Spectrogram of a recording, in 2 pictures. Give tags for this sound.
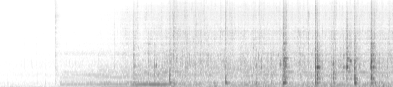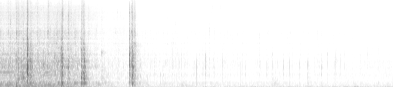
ambient; hits; water

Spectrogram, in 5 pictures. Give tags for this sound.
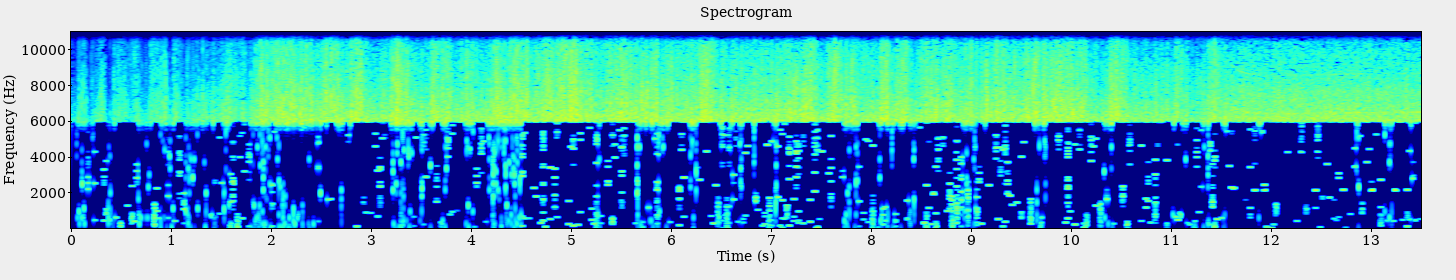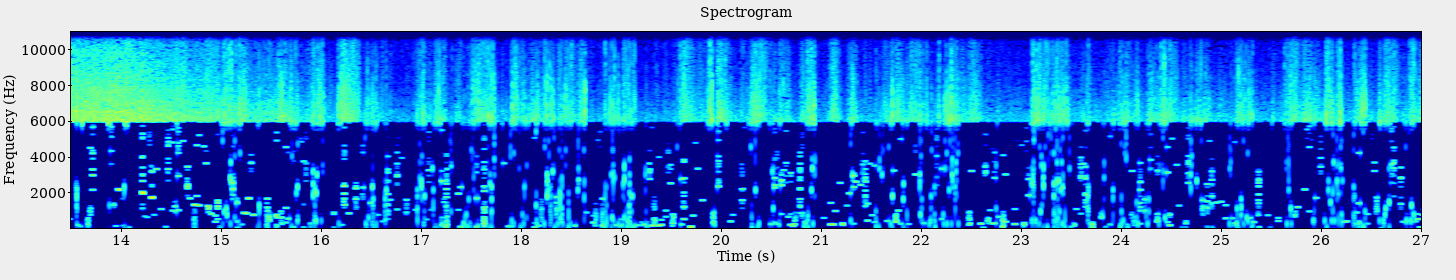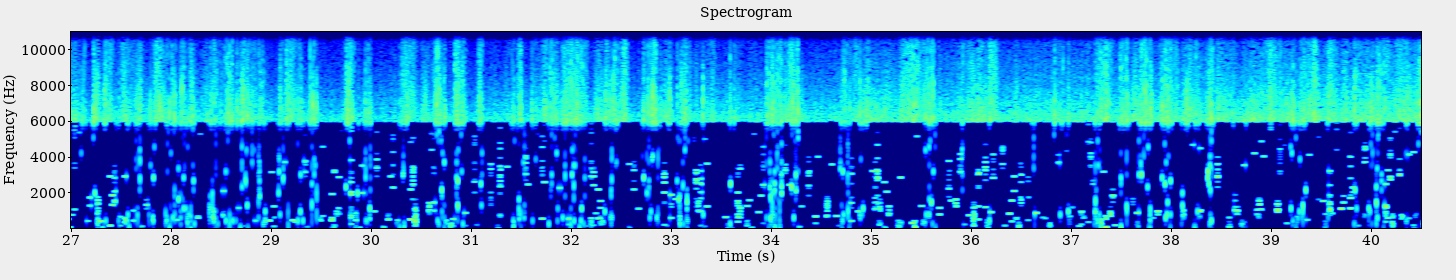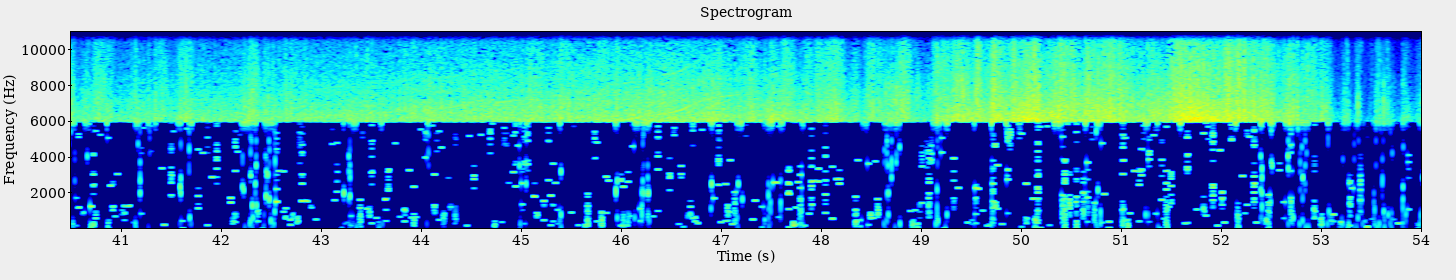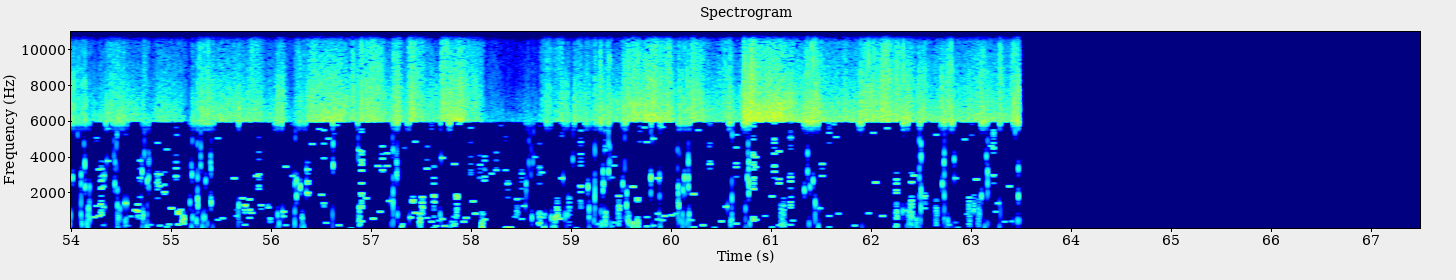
effect; Theremin; Radio

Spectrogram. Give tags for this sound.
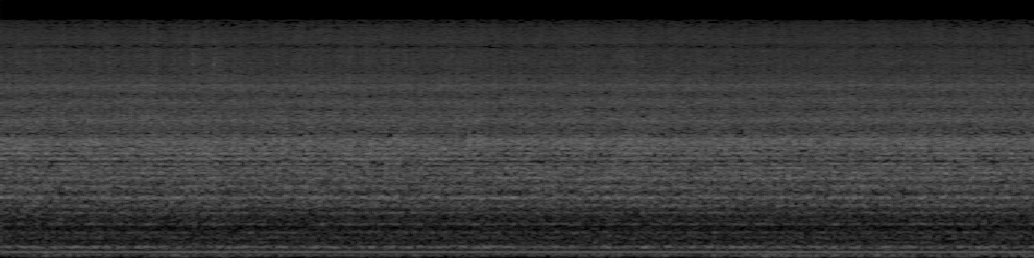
Foley; Recording; Vent

